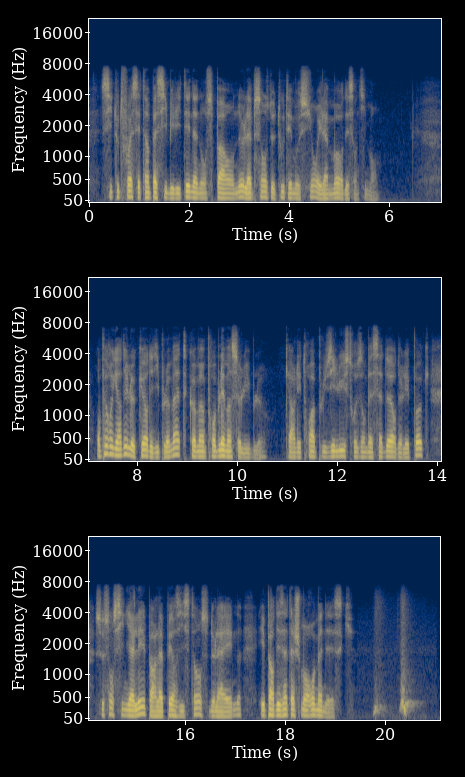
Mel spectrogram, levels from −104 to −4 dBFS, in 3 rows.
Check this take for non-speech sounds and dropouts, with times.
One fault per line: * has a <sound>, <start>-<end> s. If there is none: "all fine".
* has a whoosh, 19.8-20.8 s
